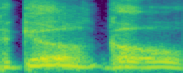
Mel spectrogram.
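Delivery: rough, rasping, raspy voice. Voicing a figure who calls out from the darkness, in a raspy voice. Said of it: "A raspy voice".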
